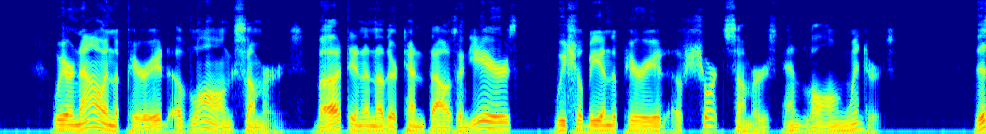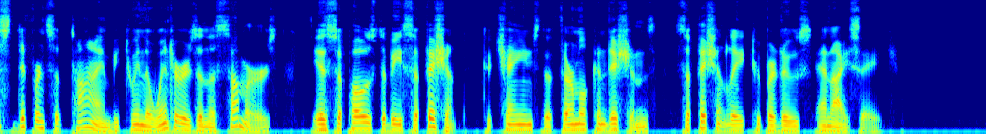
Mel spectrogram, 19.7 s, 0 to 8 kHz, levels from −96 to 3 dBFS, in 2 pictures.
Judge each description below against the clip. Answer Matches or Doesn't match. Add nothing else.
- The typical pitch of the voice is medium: Doesn't match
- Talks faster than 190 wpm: Doesn't match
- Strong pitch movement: Doesn't match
